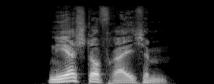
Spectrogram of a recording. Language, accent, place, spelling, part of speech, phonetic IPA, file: German, Germany, Berlin, nährstoffreichem, adjective, [ˈnɛːɐ̯ʃtɔfˌʁaɪ̯çm̩], De-nährstoffreichem.ogg
- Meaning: strong dative masculine/neuter singular of nährstoffreich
